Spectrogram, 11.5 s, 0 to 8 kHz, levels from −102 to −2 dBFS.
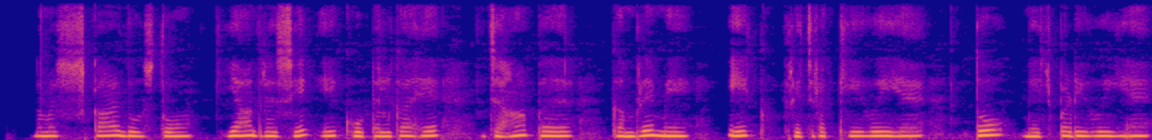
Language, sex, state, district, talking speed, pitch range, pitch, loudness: Hindi, female, Uttar Pradesh, Hamirpur, 115 wpm, 235-255 Hz, 240 Hz, -29 LUFS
